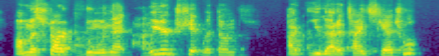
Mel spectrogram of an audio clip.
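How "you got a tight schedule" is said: pitch rising at the end on 'schedule'. Echoing a line back as a question with an upward inflection on schedule. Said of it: "Upward inflection".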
